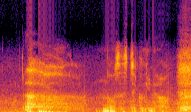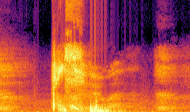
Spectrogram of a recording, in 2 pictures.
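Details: Male sneezer: breathy build-ups and stifled bursts followed by one full, forceful sneeze, with sighs, sniffles and soft voice sounds between.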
